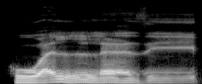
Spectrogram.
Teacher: Hu ini ha waw alif hendaklah diidghamkan pada huruf lam tasydid dengan hukum idgham syamsi. Waw alif lam wal.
